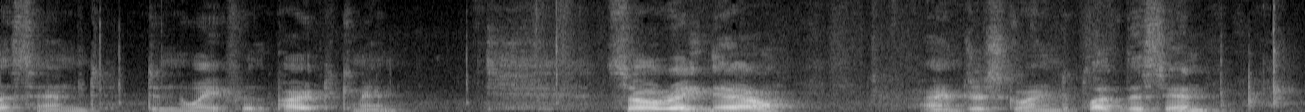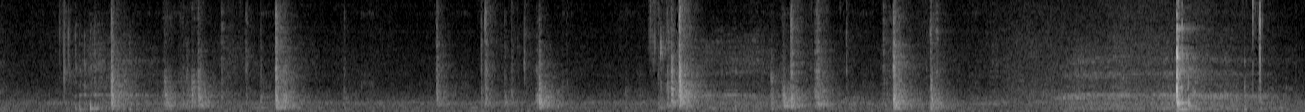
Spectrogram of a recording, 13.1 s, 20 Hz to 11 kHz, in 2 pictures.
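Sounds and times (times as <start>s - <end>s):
cable connectors clicking: 6.1s - 11.3s.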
